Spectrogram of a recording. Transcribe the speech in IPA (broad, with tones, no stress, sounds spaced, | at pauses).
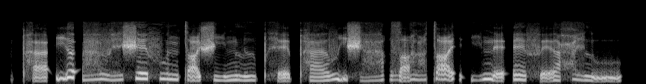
pʰ a̰˨˩˦ ʔ ḭ˥ ɐ̯ ʔ a̤˨˦ v ɛ̤˨˦ ʃ ɛ˥ f u˥˨ n tˤ ṵ˨˦ ʃ i˨˩˦ n l ɯ˩˧˩ pʰ ɛ̰˨˦ pʰ a˨˩˦ ɐ̯ v ḭ˥ ʃ a̤˨˦ | zˤ a̰˨˦ ɦ ṳ˨˦ tˤ ɛ̰˥ | ʔ i̤˨˩˦ n ɛ̰˥˨ ʔ ɛ˥˨ f ɛ̰˩˧˩ ɐ̯ ħ ɛ̤˥˨ l ṵ˩˧˩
